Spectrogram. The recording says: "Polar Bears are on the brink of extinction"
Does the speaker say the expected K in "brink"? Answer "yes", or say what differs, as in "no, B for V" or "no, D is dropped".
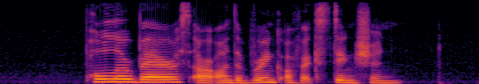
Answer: yes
